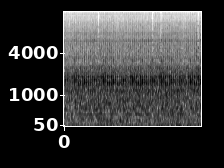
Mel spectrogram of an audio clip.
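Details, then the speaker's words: Alfa Romeo 159 diesel after repair, earlier start sounded horrific: steady, even diesel clatter at idle, no knocks or squeals, warming up toward temperature; sounds like a healthy diesel. "Sounds a lot better. That sounds like it should do. That sounds exactly what a diesel engine should sound like."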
